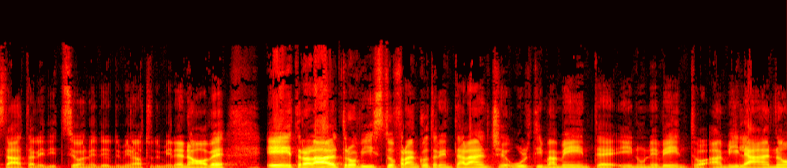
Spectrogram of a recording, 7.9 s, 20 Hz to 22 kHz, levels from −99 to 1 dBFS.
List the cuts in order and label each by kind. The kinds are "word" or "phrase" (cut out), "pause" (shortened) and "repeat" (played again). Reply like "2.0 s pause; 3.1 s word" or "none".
none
